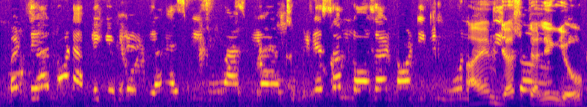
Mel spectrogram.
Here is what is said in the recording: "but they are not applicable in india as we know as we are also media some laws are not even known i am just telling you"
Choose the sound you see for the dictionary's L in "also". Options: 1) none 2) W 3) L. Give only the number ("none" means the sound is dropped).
1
